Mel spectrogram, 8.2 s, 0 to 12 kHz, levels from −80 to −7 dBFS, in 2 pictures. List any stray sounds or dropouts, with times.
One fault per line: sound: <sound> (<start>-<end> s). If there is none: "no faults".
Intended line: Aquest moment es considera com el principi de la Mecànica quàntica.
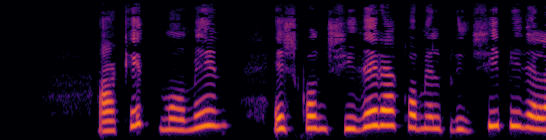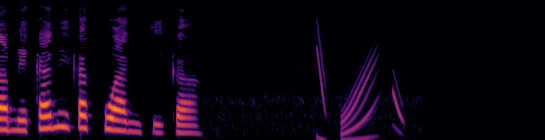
sound: chirp (6.5-7.1 s)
